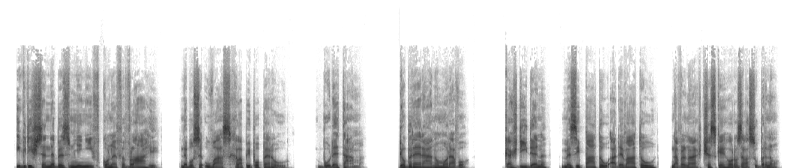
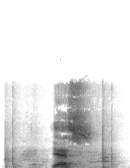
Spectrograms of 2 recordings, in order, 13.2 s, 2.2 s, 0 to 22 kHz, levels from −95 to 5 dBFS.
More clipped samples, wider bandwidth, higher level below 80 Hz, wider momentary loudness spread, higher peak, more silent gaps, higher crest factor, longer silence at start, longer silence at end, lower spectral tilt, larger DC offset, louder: neither; first, 15.5 kHz vs 12 kHz; first, -36 dBFS vs -66 dBFS; second, 10 LU vs 22 LU; about the same, 0 dBFS vs -2 dBFS; first, 2.70-2.99 s, 4.90-5.25 s, 6.13-6.64 s, 7.92-8.38 s, 9.18-9.32 s, 10.98-11.17 s vs none; about the same, 16 dB vs 20 dB; first, 0.3 s vs 0.1 s; second, 0.2 s vs 0.35 s; first, -4.5 dB/octave vs -2 dB/octave; neither; about the same, -16 LUFS vs -17 LUFS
